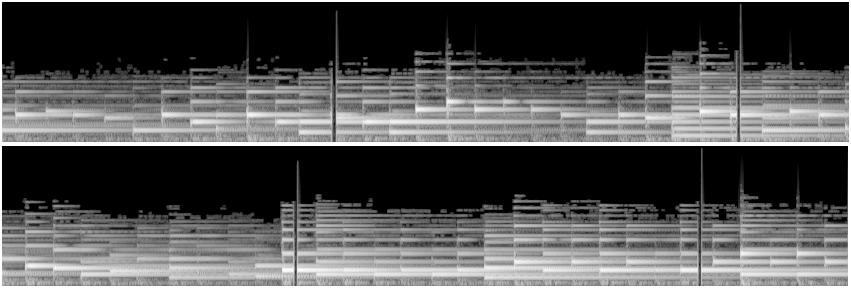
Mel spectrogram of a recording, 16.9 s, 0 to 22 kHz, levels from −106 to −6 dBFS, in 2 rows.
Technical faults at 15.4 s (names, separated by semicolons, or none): gap at a join of encoded pieces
